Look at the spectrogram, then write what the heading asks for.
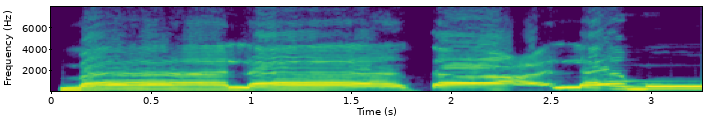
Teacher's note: মু এখানে তিন আলিফ টেনে নুনকে সাকিন করে ফেলবো, কারণ মদের হরফের বামের হরফে ওয়াকফ হইলে মধ্যে আরজি তিন আলিফ টেনিয়া পড়িতে হয়।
